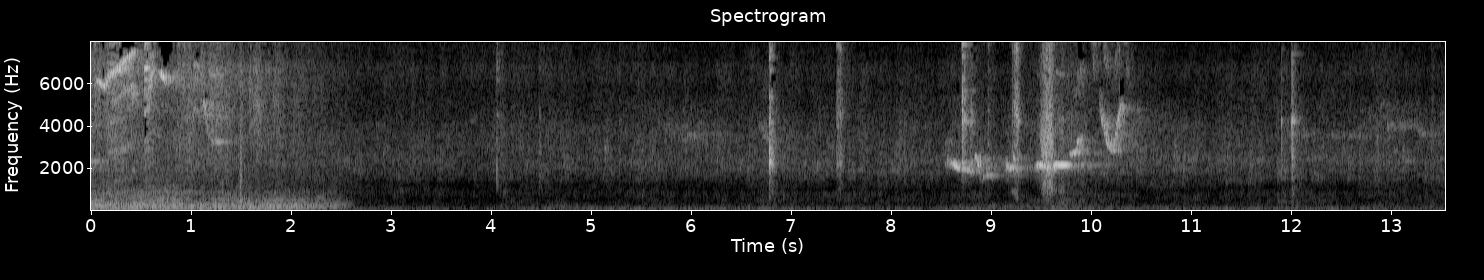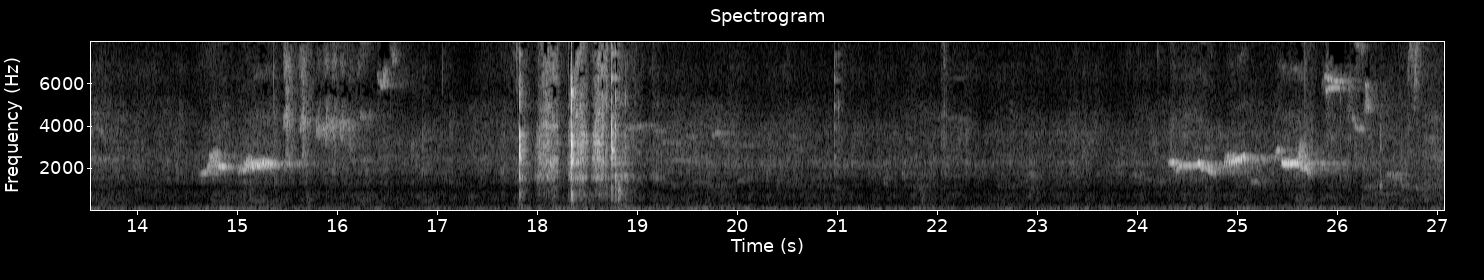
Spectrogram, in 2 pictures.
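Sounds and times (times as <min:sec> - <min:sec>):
bird chirping: 0:00.0 - 0:02.6, 0:08.6 - 0:10.5, 0:24.2 - 0:27.0.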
